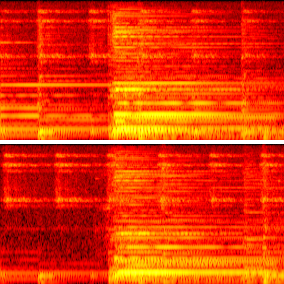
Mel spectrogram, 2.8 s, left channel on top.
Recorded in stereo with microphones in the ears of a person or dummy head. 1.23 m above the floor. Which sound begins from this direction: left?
A guitar, at 1.1 s.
